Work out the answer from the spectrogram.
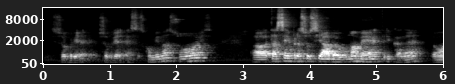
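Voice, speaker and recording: A man explains poetry in a relaxed, conversational lesson, slowing down to sound out syllables one by one. His voice sits at an ordinary pitch for a man. It carries heavy room echo and sounds distant from the mic. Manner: conversational, spells out syllables slowly. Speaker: poetry teacher. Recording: very echoey room, voice far from mic.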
